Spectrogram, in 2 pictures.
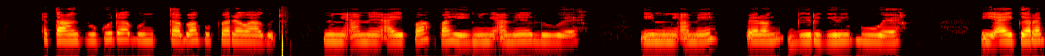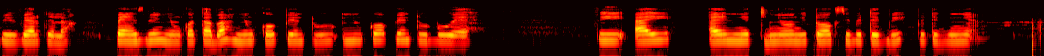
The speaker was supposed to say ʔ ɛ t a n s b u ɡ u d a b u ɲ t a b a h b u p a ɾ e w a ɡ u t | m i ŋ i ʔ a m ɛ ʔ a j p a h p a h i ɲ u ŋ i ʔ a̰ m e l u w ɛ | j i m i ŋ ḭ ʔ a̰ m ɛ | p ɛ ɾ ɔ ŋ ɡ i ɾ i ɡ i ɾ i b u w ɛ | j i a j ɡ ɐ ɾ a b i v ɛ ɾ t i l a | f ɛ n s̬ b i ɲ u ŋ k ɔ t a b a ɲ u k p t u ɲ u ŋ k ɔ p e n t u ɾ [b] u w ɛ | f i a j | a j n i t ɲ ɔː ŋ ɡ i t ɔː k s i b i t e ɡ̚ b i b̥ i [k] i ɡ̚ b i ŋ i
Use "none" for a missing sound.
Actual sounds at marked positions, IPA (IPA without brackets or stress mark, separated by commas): b, t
